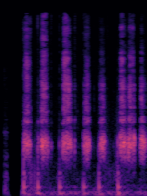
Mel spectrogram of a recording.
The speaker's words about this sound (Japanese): 一体何を書いているのかはわからないが、松永はそごうの言に従ってサインペンを走らせた。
